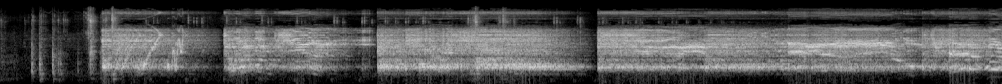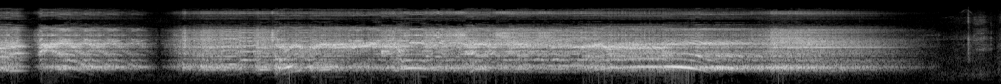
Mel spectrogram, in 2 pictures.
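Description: A Bandai DX Sclash Driver transformation belt toy reading an inserted Dragon Full Bottle, with a few clicks as the bottle goes in, then its electronic voice call-outs and standby music. The sound is tinny with no bass, from the toy's small built-in speaker, and comes in several sections split by short breaks, fading out near the end.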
